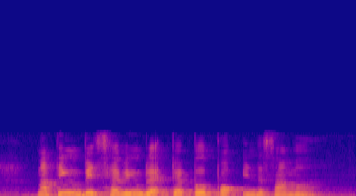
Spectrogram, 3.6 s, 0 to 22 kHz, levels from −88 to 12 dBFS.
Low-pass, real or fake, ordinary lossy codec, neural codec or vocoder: 7.2 kHz; real; none; none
